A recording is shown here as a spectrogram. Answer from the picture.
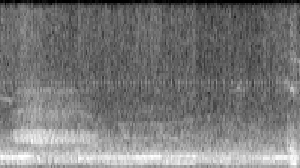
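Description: Domestic hen making long, slightly wavering drawn-out calls in two or three stretches of about a second each, over a steady background hiss.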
